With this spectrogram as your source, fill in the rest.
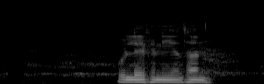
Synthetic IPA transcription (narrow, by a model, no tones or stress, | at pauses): ulekʰnijat͡sʰʌn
